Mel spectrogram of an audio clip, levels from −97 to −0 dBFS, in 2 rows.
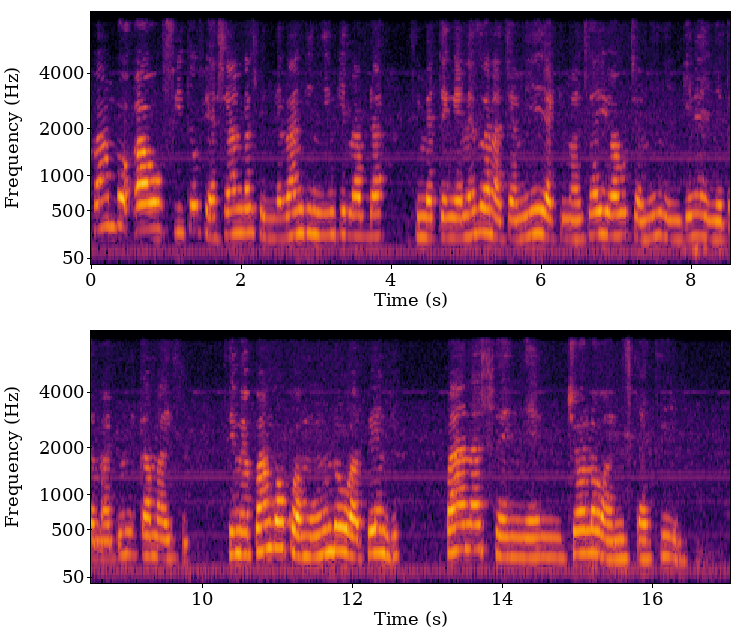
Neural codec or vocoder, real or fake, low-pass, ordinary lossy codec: none; real; 7.2 kHz; AAC, 48 kbps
